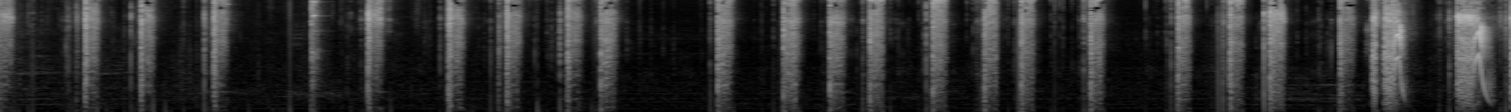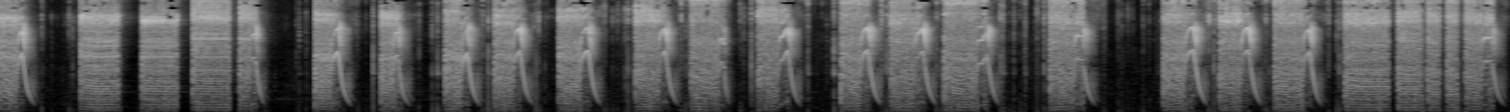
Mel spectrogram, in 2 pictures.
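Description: Power tools backing out the Torx bolts of an engine bedplate in repeated bursts. For the first half a cordless driver runs in short, fairly quiet bursts about once a second. From about halfway an air-powered impact wrench takes over in louder, longer bursts close together.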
